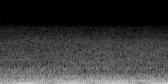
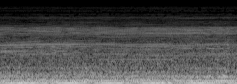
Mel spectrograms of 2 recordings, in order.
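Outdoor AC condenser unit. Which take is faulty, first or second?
second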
